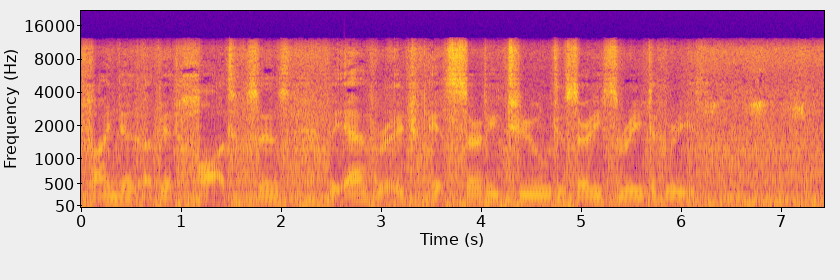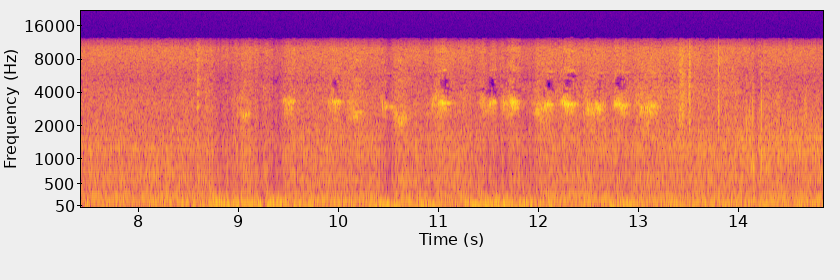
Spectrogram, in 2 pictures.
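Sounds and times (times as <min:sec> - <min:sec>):
traffic: 0:00.0 - 0:14.8
wind: 0:00.0 - 0:14.8
speech: 0:00.1 - 0:06.6
small birds chirping outdoors: 0:06.2 - 0:07.4, 0:09.0 - 0:13.5.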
